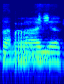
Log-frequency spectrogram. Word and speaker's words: paya: Solamente el 2 se pronuncia así de simple, se pronuncia como paya, ¿ya?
